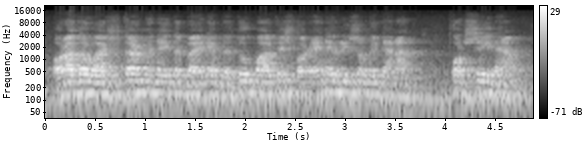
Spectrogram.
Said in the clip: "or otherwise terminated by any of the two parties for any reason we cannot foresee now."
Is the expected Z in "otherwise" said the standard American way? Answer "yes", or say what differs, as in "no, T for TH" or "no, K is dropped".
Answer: no, S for Z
